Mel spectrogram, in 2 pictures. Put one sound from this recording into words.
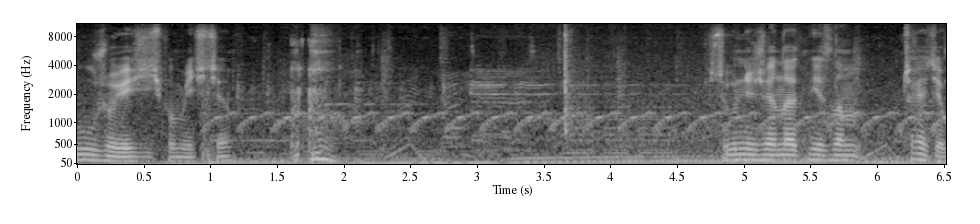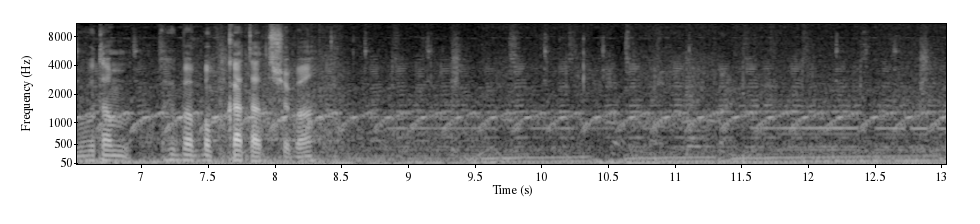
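Music plays from a car radio.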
